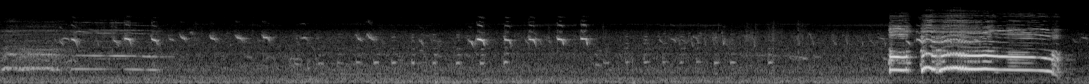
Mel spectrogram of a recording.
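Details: A Shamo/Assel fighting rooster gives a short, hoarse, harmonic crow near the end, after a run of quick, high chirps repeated several times a second.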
